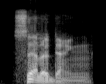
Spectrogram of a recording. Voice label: "seladang", British

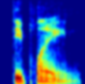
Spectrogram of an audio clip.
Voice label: "deplane", American

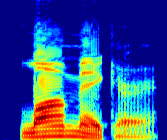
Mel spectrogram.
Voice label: "lawmaker", American

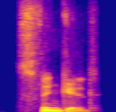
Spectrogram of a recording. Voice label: "sphingid", British

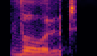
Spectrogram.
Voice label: "volte", Indian

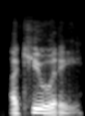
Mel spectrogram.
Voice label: "acuity", American

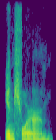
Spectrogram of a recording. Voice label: "inchworm", American

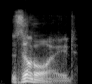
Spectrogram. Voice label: "zooid", British

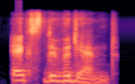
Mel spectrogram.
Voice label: "ex dividend", Indian

